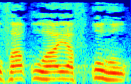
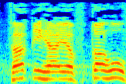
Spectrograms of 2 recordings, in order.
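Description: First: فقه يفقه said slowly as "faquha yafquhu"; damma on qaf. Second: فقه يفقه said "faqiha yafqahu", high and slowish; kasra then fatha. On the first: Teacher recapping the second verb, فقه يفقه slowly pronounced "faquha yafquhu". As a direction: give both فقه and يفقه a "qu". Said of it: "بالضم". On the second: Teacher recapping the first verb, فقه يفقه pronounced "faqiha yafqahu". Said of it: "فقه بالكسر، يفقه بالفتح". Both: Shown as a demonstration.

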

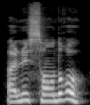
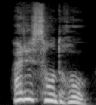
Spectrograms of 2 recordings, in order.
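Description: First: Loud, raised mocking repeat; scornful echo. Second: Raised, louder proud exclamation. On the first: Signora echoing Ramona's lover's name, scornfully. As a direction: throw the name back with contempt. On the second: Ramona answering the signora's threat, proudly. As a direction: declare the name with pride. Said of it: "reprit fièrement la jeune fille". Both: A narrator's reading.

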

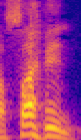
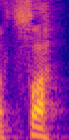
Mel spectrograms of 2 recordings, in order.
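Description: First: صهن said "sahin", with a final n; صهن ending in a clear nun; tanween added. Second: Said in the usual way. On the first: Shown as a demonstration. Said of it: "فإنه يقال فيها". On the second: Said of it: "فإنه يقال فيها صهن".

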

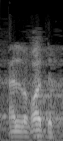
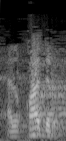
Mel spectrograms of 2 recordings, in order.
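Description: First: القدر softened to الغدر with a flowing gh; wrong gh for q. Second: القدر with a firm stopped q; careful القدر with a strong qaf; correct qaf. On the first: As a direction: demonstrate the error as الغدر. (القاف غينًا خطأً في الغدر) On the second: (القدر بقاف شديدة) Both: Shown as a demonstration. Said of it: "تقرأ لحنا".

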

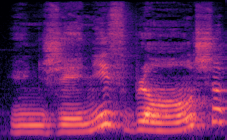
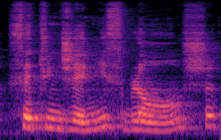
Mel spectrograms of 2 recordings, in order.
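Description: First: Slow, lower voice, rising on "blanche"; drawn-out question with "blanche" going up; echo question. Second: Said in the usual way. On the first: A narrator's reading. Man echoes girl as question.

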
